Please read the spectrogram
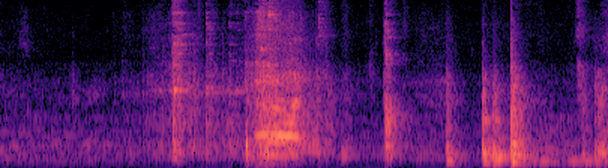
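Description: Several sharp clinks and knocks of bottles being handled and set down on a table. A man makes a short wordless vocal sound about two seconds in, louder than the clinks.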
